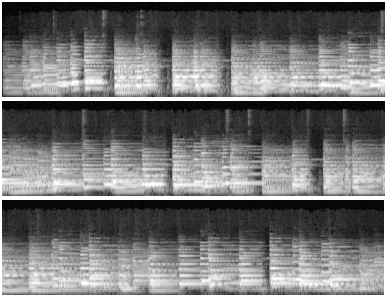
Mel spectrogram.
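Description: Piano music: a melody of struck notes over held bass notes.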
